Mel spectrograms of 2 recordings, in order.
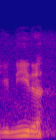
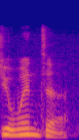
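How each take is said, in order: First: The n sound comes before the i sound. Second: The i sound comes before the n sound. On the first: The speaker calls it wrong. "You called it Unita" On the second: The speaker calls it right. "no, it's Uinta"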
